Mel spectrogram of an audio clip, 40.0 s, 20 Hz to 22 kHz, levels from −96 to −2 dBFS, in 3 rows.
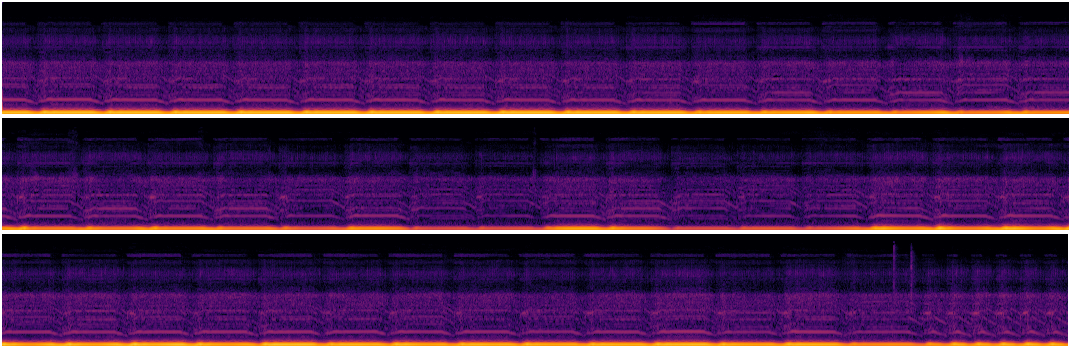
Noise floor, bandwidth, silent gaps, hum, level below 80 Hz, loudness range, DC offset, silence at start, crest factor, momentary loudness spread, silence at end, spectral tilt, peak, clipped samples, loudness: -44 dBFS; 2.5 kHz; none; none; -32 dBFS; 11 LU; under 0.1%; 0 s; 10 dB; 15 LU; 0 s; -9 dB/octave; -12 dBFS; under 0.1%; -25 LUFS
